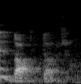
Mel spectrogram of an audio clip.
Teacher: ওই ও এরকম দুপাশে ব্যঞ্জন ধ্বনি থাকলে ও একটু নেমে আসে। এইরকম যে বদল সেগুলোকে বলা হয় সহধ্বনি।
